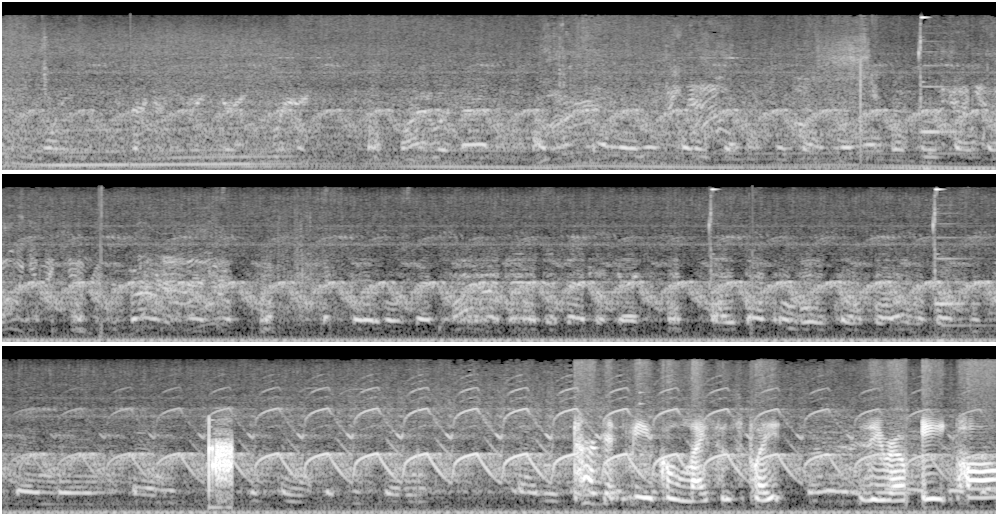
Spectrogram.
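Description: A police siren wails in a fast, repeating yelp.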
